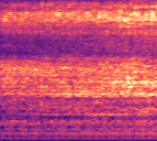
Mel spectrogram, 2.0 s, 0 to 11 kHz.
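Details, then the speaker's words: Used Chevrolet car idling after ignition coil 2 circuit problem was repaired; even, steady idle with smooth low rumble, no misses or stumbles. Normal idle. "Solve பண்ணிட்டு இந்த வண்டியோட ப்ராப்ளத்தை கம்ப்ளீட்டாக solve பண்ணியாச்சு. ஐட்லிங்கும் பக்காவாக நிற்கிறீங்க பாருங்கள்."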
